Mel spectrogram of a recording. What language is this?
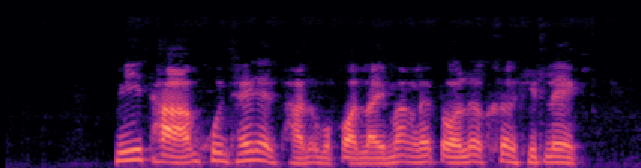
Thai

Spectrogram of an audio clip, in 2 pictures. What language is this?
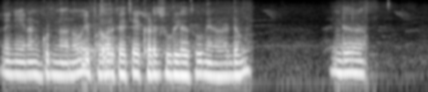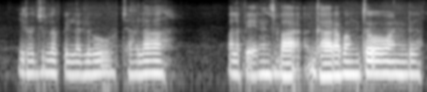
Telugu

